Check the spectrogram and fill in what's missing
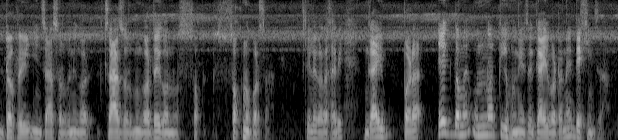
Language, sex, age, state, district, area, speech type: Nepali, male, 45-60, West Bengal, Kalimpong, rural, spontaneous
